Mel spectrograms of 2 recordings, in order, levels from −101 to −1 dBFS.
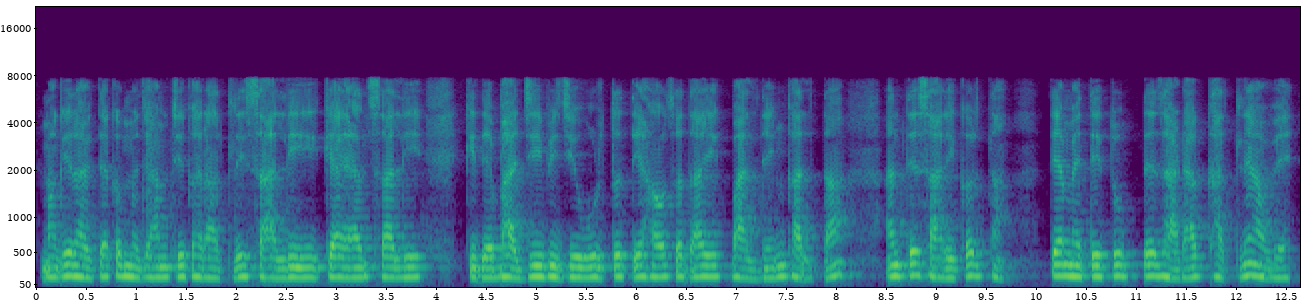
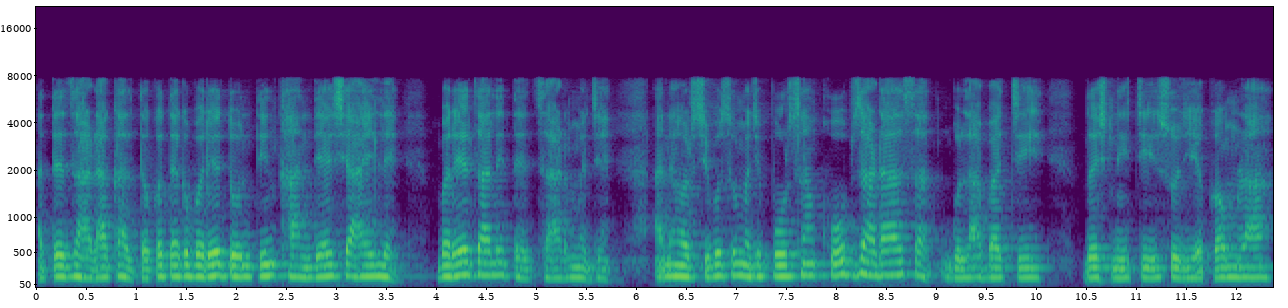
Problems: background sounds at intervals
